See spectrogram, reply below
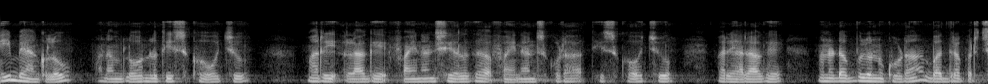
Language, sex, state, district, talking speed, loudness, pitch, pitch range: Telugu, male, Andhra Pradesh, Anantapur, 115 wpm, -20 LUFS, 135 Hz, 130-145 Hz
